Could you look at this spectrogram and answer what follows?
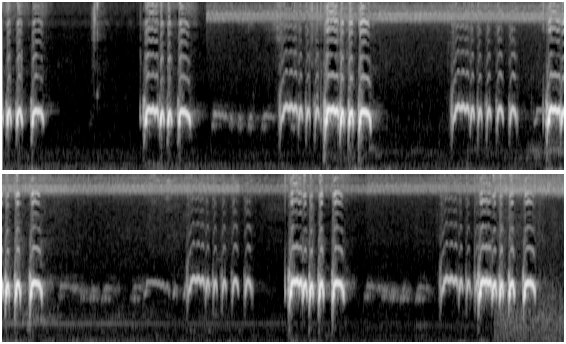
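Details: Lively local zebra dove song, played to coax other doves into singing: short bubbling trilled coo phrases repeated about every one and a half seconds, each ending in quick looping notes, with a faint high hum behind.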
